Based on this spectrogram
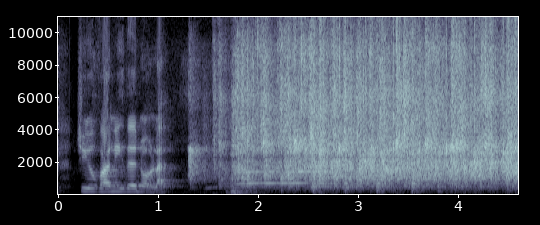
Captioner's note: cheers, applause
